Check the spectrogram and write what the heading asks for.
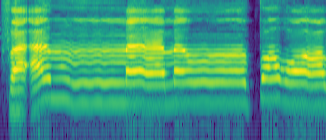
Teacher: میم کے اوپر تشدید ہے، یہاں پر غنہ کر کے پڑھیں گے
